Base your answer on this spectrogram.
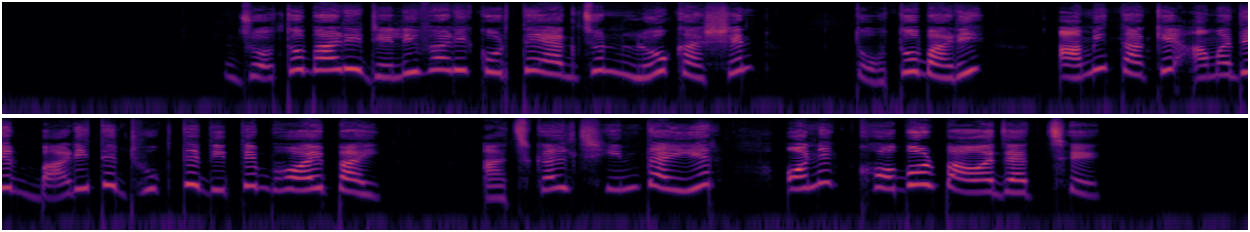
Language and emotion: Bengali, fearful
